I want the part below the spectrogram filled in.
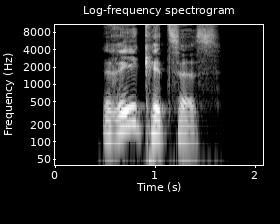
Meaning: genitive singular of Rehkitz
- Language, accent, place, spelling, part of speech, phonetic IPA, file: German, Germany, Berlin, Rehkitzes, noun, [ˈʁeːˌkɪt͡səs], De-Rehkitzes.ogg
